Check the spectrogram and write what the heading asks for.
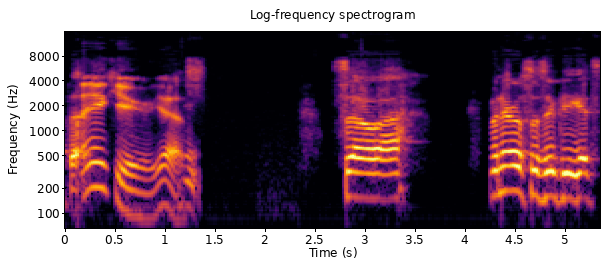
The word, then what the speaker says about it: Minoru: We got 2 points moving over there to Marunu, or I can't even say his name. Minoru.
